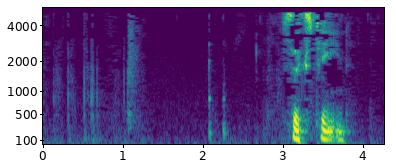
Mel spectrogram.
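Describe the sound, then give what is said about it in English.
Faint clicks on a computer as someone navigates to a Bible passage. Several sharp, unevenly spaced ticks come in the first two seconds, and then a person speaks. “And the clicking here in the background is me clicking on the computer, because That's where my Bible's at.”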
